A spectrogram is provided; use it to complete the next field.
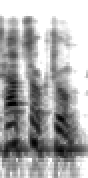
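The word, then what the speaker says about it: Herzogtum: him also and you climb so again it's herzog tomb and the second name mine mine that's just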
